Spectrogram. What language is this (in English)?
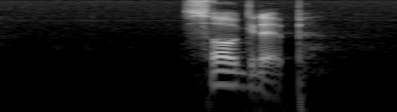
Norwegian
